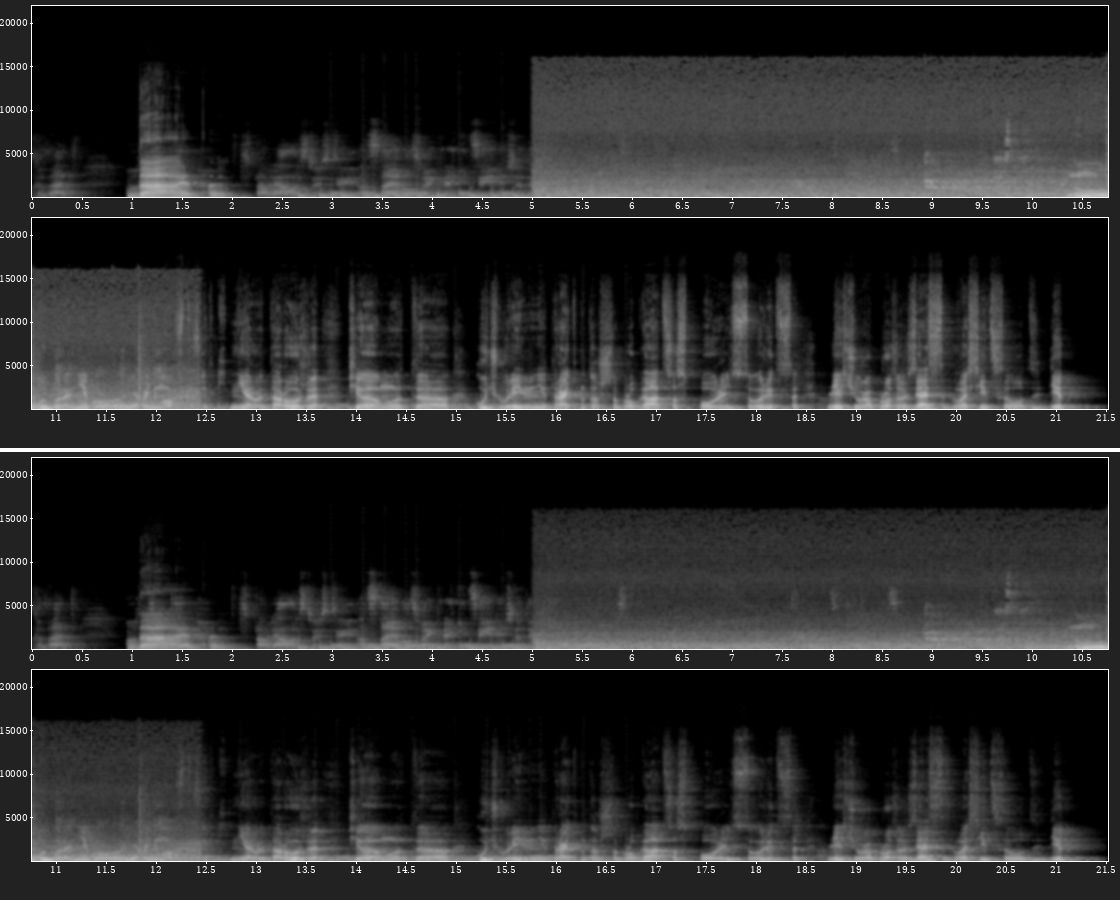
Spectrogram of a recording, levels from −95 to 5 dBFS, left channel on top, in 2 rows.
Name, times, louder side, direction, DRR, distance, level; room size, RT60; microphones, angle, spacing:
voice 1, 0.0-1.8 2.2-6.7 7.5-8.8 12.1-12.5 18.1-18.8, right 2 dB, 35° right, -2 dB, 4.2 m, -49 dB
voice 2, 1.0-2.0 10.4-18.5 18.7-21.1, left 3 dB, 90° left, 11 dB, 0.7 m, -27 dB
sound 1, 2.6-17.0, right 1 dB, 25° left, 2.3 m, -41 dB
sound 2, 5.0-12.5, left 2 dB, 50° left, 0.7 m, -36 dB
15.0 x 6.2 x 3.8 m, 0.73 s
head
